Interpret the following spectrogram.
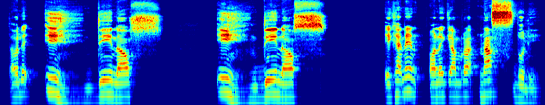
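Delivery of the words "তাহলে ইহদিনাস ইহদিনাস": ইহদিনাস drawn out slowly; slow Quran recitation. Shown as a demonstration. Teacher reciting ইহদিনাস slowly for students. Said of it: "উচ্চারণটা হবে".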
